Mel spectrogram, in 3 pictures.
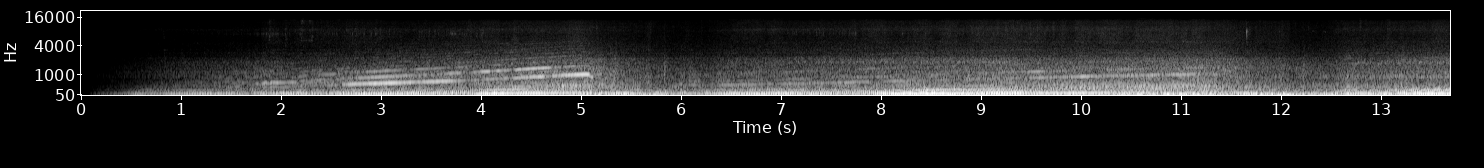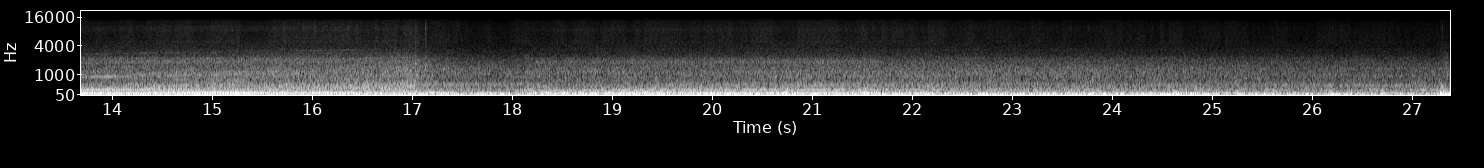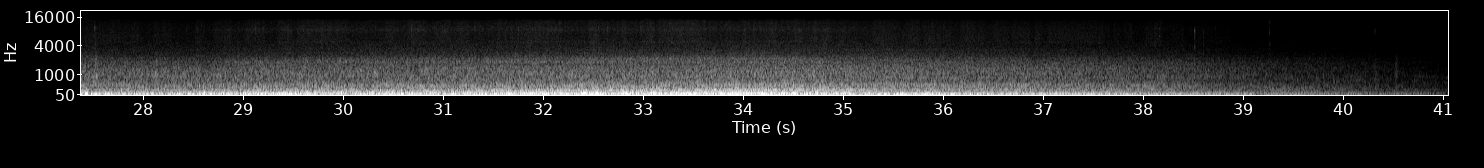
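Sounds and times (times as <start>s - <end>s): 
Jaguar XK150 DHC car engine driving: 0.1s - 41.0s.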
